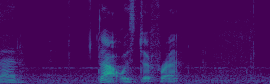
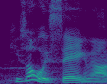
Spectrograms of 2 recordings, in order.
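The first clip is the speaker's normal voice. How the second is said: plain reading voice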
